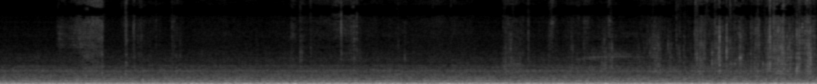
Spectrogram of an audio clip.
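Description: Steady low hum of a car idling, heard from inside the cabin. In the second half, light clicks of ice knocking in a plastic cup as a straw is worked through the iced coffee.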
